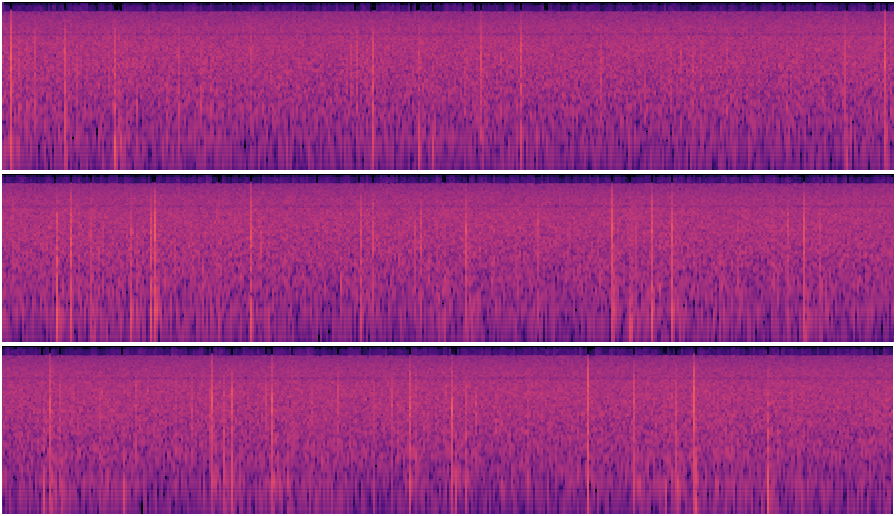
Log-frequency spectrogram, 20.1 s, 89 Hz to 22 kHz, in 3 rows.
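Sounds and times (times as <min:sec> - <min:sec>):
steady hiss: 0:00.0 - 0:20.0
fireworks bangs and cracks: 0:11.3 - 0:11.8, 0:13.6 - 0:15.6, 0:16.4 - 0:19.2.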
